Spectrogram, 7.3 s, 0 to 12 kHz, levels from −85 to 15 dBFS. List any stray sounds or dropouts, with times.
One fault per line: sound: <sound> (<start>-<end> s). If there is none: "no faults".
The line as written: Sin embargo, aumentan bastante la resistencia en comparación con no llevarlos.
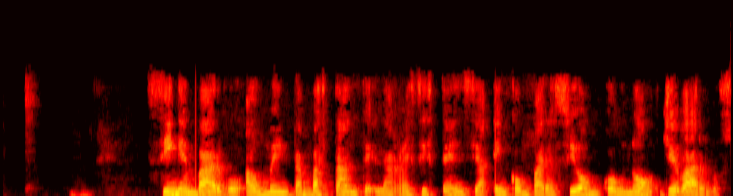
no faults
